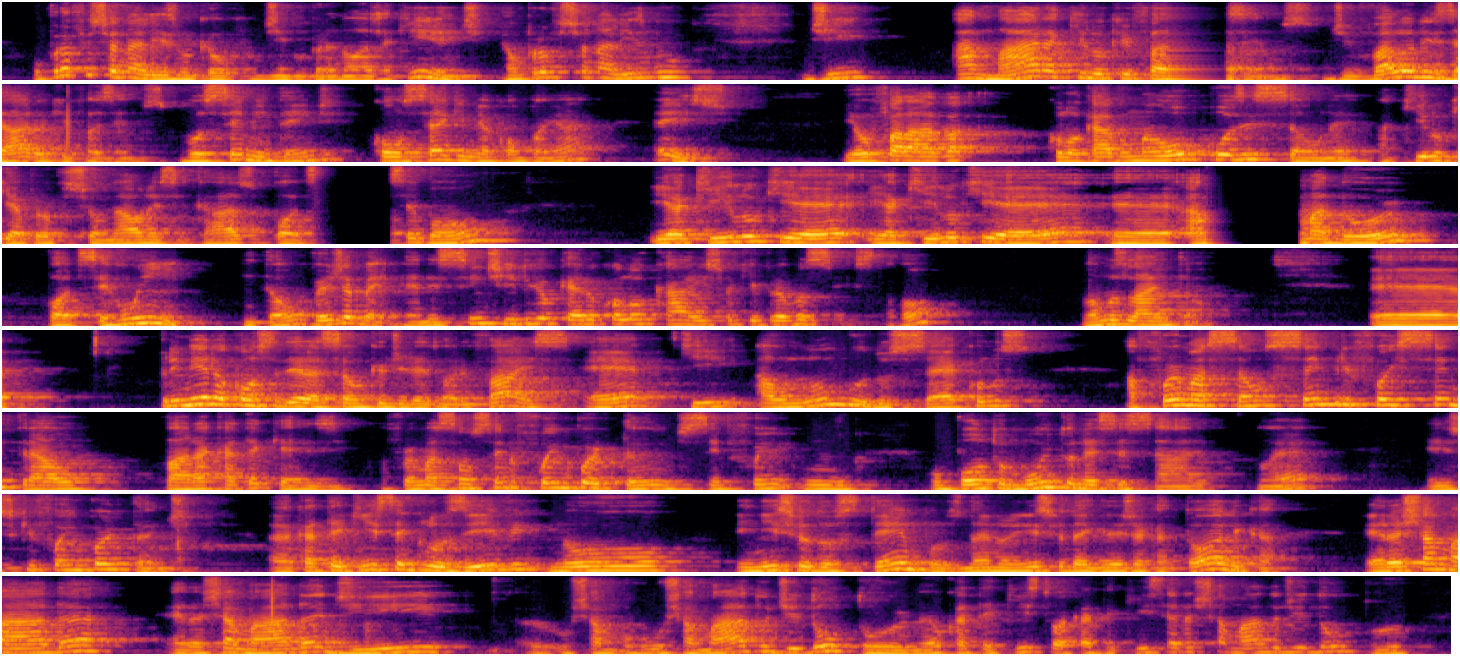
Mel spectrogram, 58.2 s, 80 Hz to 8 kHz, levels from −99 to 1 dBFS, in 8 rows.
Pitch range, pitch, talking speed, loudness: 125-175 Hz, 140 Hz, 155 wpm, -20 LUFS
